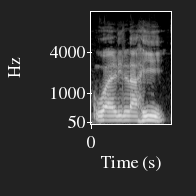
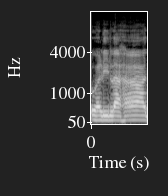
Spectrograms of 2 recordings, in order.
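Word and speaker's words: وَلِلّٰهِ: wawu dan ini lafaz Allah dibacanya walillahi Kenapa tidak walillaha atau walillahu itu nahu ahli Nahwu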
